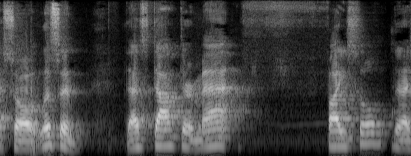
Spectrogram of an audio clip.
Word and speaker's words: Fisel: Matt Fisel. Did I say it right? Fisel, yeah.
